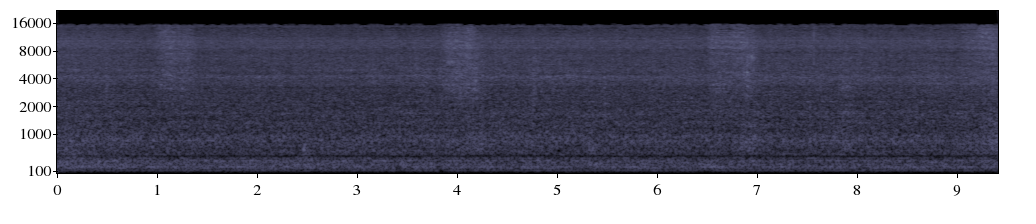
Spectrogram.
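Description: A knife cuts through fish on a board.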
